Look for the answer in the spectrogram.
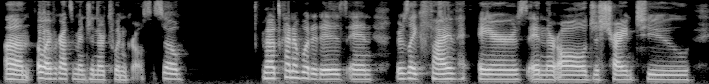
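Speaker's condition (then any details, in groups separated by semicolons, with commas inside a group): No condition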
